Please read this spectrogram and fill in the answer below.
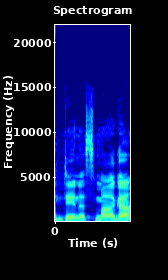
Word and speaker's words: Dennis Maga: I was very lucky to meet him actually outside, so I was able to learn how to pronounce his name properly, Dennis Maga. I believe I've got that correct, yes?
